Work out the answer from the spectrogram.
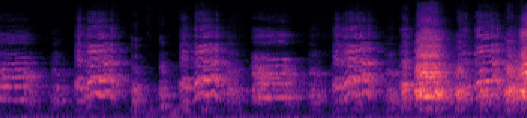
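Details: Flock of chickens at a farm sanctuary, alert after a hawk was spotted nearby and retreating to their coops: loud, harsh, squawky clucks in rapid overlapping bursts, growing more intense toward the end.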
